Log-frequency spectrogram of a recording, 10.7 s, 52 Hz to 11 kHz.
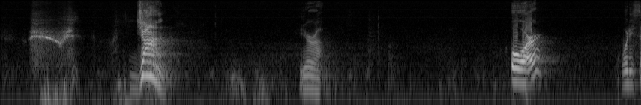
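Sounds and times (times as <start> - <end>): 
person whistling one breathy airy note: 0.5 - 1.4
speech: 2.3 - 2.8, 5.0 - 5.4, 8.5 - 9.1, 10.4 - 10.6.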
